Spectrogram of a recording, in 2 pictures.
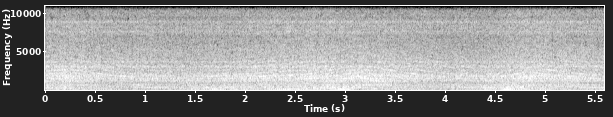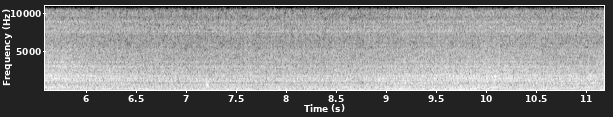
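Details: BMW E90 engine running with a whine rising and falling with revs over steady idle; belts and bearings being checked, source not pinned down.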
